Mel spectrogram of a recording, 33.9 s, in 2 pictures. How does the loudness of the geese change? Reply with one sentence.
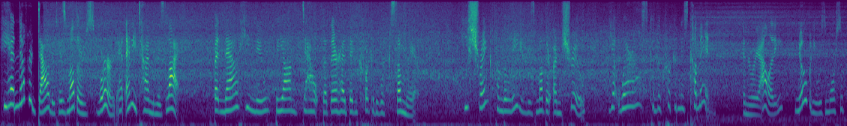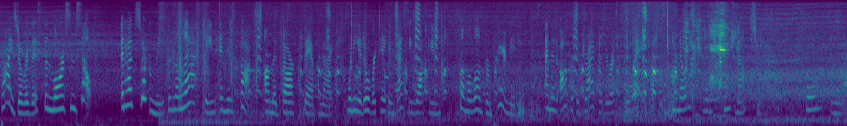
The volume of the geese goes up.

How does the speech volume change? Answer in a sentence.
The loudness of the talking goes down.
